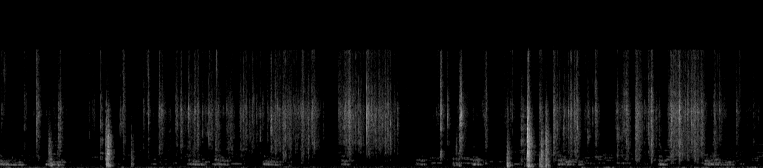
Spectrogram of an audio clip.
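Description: Hands handling craft materials on a tabletop: rustling and crinkling of ribbon and tape, with sharp taps and clicks, the loudest about a second and a half in and about eight seconds in. Short, low animal calls repeat in the background throughout.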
